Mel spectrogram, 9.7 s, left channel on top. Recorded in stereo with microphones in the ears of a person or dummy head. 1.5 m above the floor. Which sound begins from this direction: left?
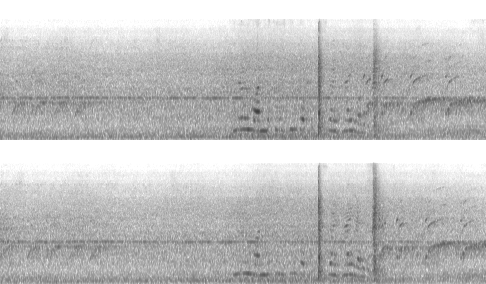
A child speaking, at 4.6 s.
